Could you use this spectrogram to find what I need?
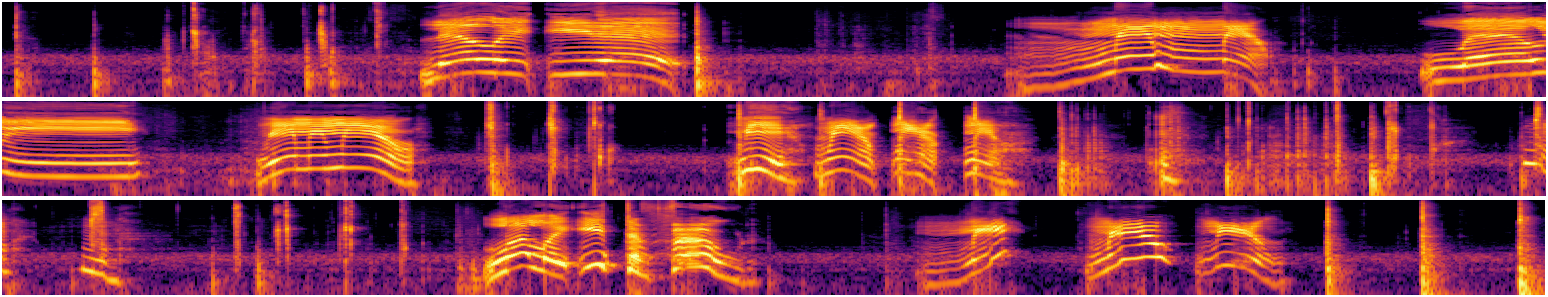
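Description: Small toys tap and knock on a wooden floor.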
